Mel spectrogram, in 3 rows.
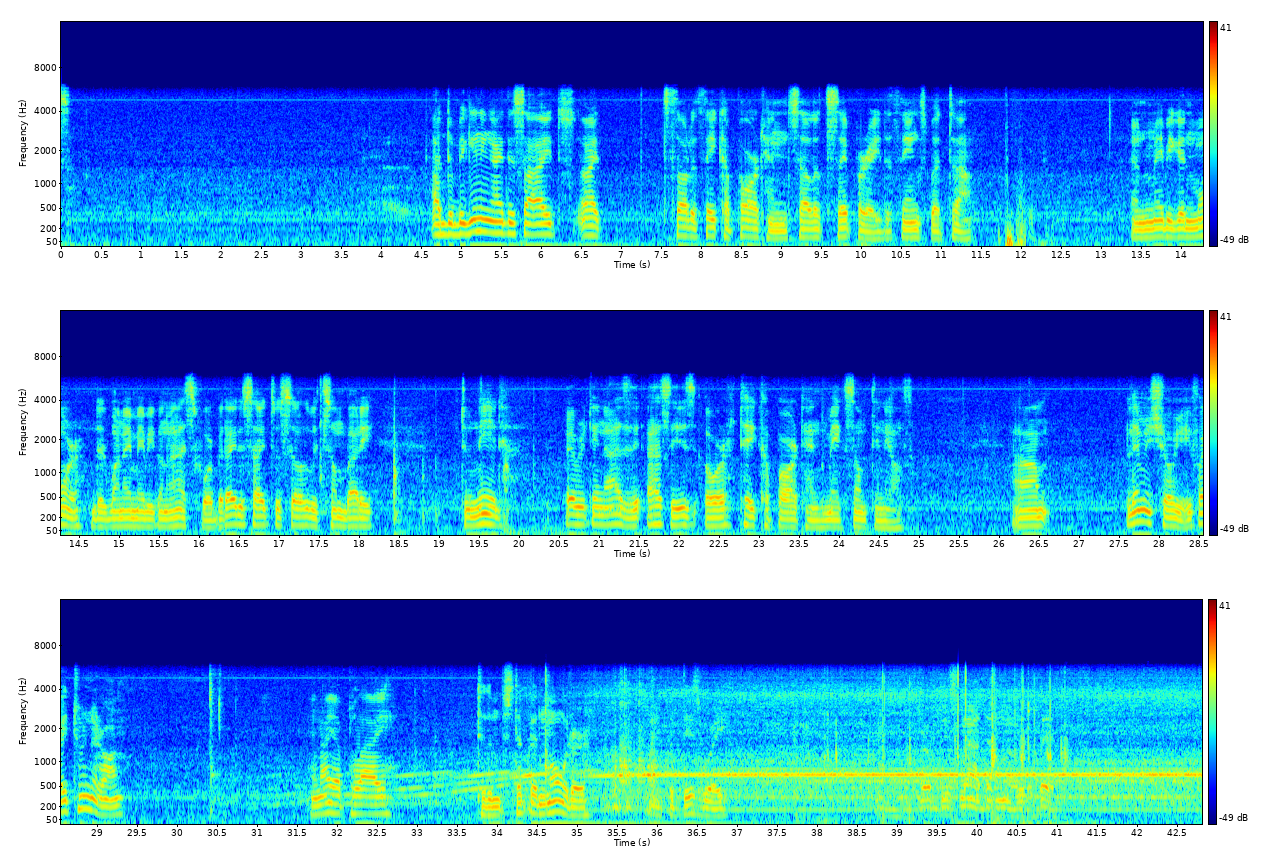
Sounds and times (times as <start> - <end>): Speech: 0.0 - 0.2, 4.6 - 6.8, 7.6 - 11.5, 13.4 - 18.2, 19.3 - 20.0, 20.6 - 25.0, 26.2 - 26.7, 27.6 - 29.4, 31.6 - 32.8, 33.8 - 35.2, 35.8 - 37.0, 38.7 - 41.1.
